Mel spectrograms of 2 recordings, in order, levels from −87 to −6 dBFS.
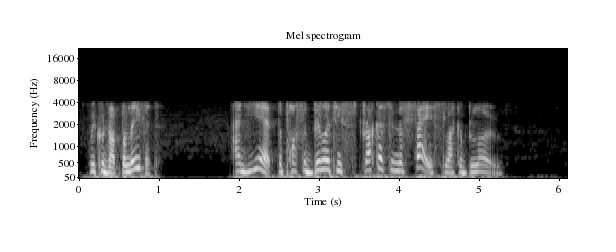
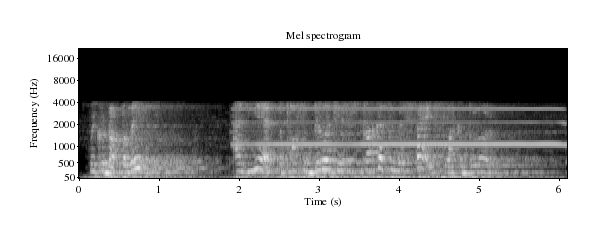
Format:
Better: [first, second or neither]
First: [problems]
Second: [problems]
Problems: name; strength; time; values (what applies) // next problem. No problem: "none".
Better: first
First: none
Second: background sound (Wind instrument, woodwind instrument); 8 dB below the speech // room echo; dies away in 2.4 s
